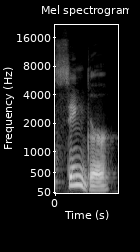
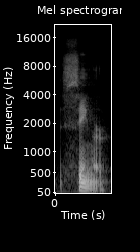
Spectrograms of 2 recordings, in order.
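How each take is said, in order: First: A hard g sound follows the nasal sound. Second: Only the nasal sound is heard, no hard g. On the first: The speaker calls it wrong. "Not singer" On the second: The speaker calls it right. "The sound is in your nose"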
